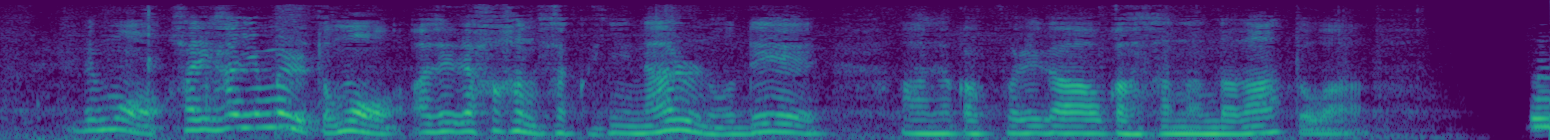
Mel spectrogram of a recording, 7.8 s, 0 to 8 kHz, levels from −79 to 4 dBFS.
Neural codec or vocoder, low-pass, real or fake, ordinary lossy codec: none; 7.2 kHz; real; MP3, 32 kbps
